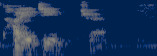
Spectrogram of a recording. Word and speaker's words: Taijiquan: This art is Taiji Chuan, right? Because T, right? Tai, we got that. CHI is different from CH apostrophe I. This would be pronounced Chi. This is pronounced G. This is actually CH apostrophe UAN. Tai Ji Chuan. Okay, in Pinyin it's TAIJIQUAN.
